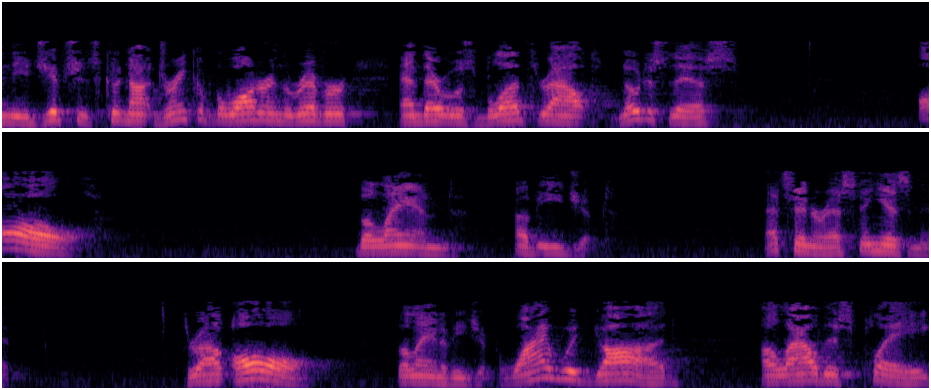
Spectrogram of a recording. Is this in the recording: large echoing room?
yes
